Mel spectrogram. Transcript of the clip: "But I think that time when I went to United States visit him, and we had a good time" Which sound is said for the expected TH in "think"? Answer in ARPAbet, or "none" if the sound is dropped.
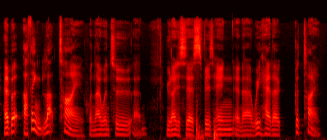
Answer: TH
